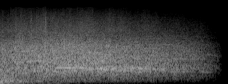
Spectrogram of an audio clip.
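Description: A large theatre audience applauding after the orchestra's final chord, the applause fading out near the end.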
